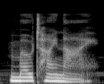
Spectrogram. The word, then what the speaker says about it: mottainai: There is a Japanese word that has no direct English equivalent, mottainai, pronounced mo-tai-nai.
